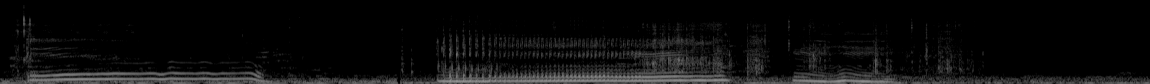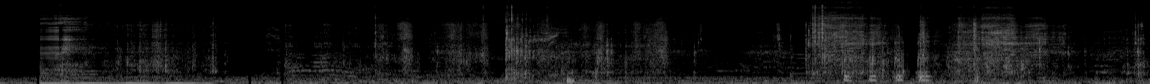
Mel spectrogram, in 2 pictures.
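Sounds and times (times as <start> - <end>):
toy vehicles scraping and clicking: 5.8 - 10.1, 12.3 - 23.0.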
